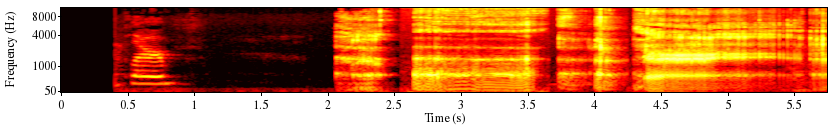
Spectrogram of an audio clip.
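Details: Burping compilation: a short voiced burp, then a longer drawn-out belch with a rough, croaking quality; ordinary burping.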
